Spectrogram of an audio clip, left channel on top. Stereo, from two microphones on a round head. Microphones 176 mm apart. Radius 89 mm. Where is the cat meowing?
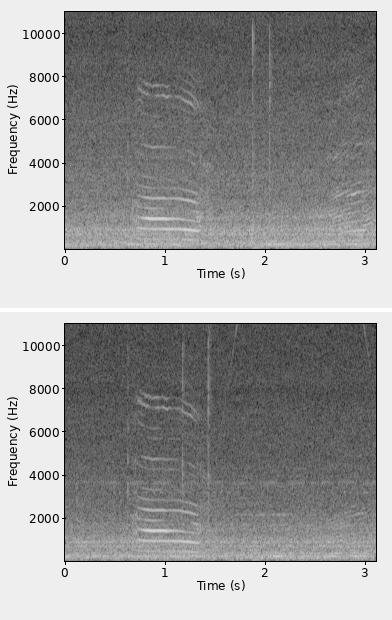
10° right (ahead or behind); by 3.1 s 70° left (ahead or behind).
